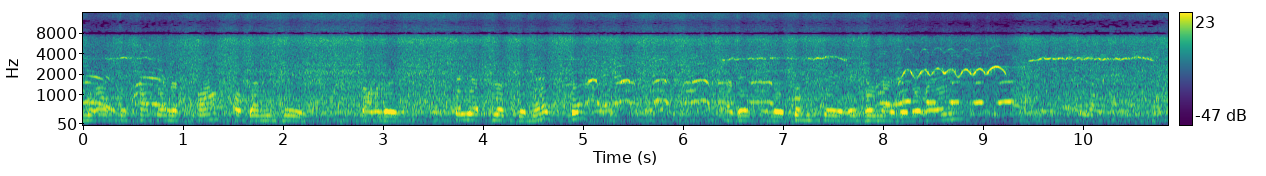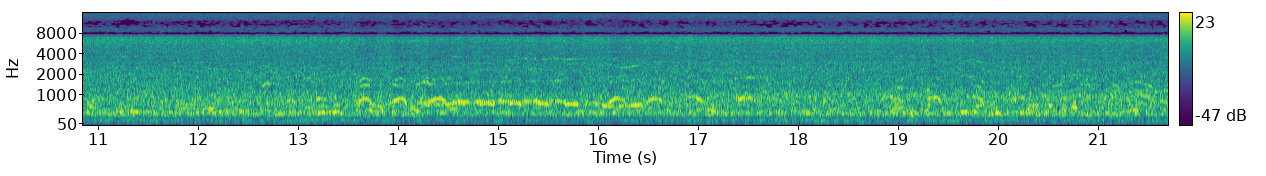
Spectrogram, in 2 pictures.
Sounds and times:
Speech: 0.0 - 17.7, 18.9 - 21.7
Boat, Water vehicle: 0.0 - 21.7.

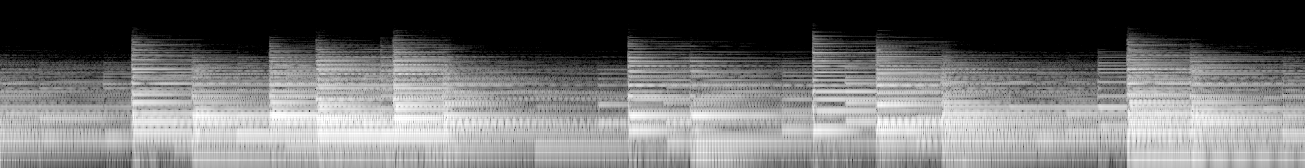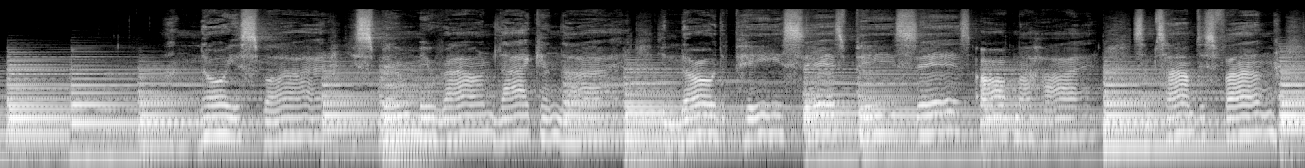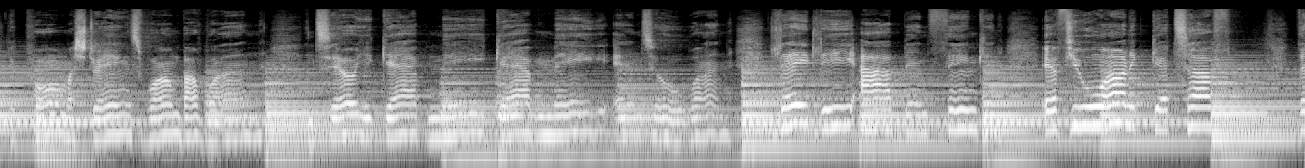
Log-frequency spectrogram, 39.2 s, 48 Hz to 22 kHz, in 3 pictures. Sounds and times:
Music: 0.0 - 39.1.

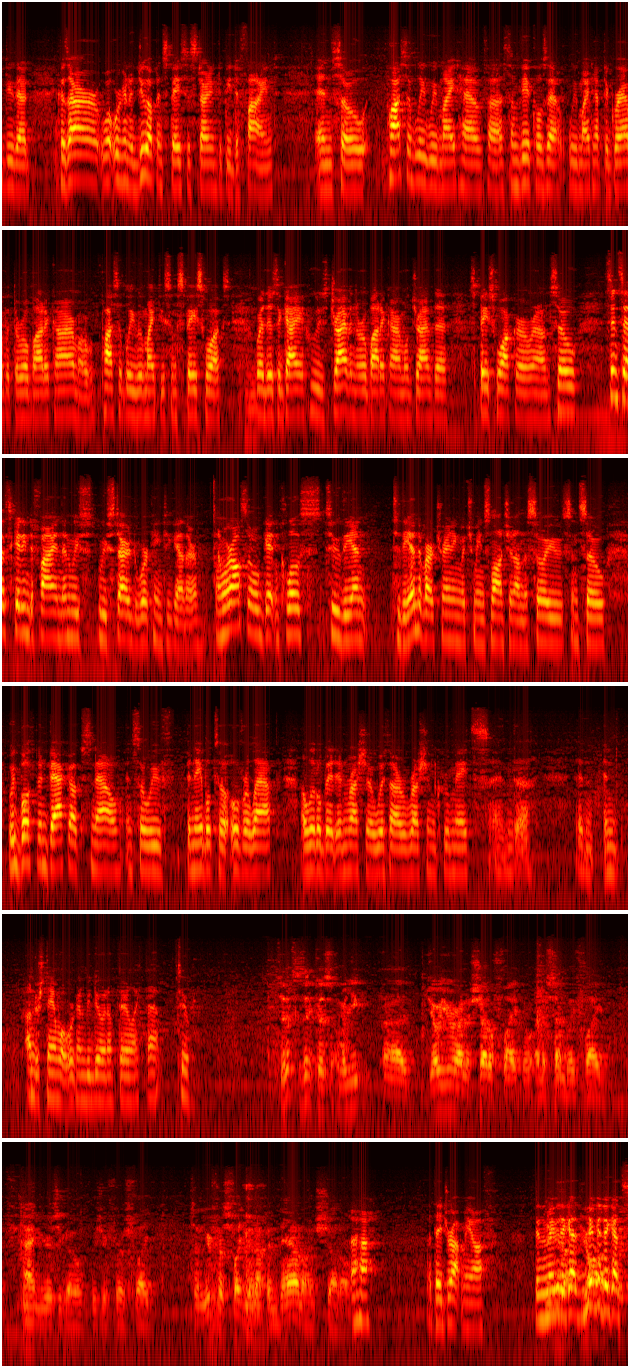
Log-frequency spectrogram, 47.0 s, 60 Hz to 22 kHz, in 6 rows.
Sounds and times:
Inside, small room: 0.0 - 46.9.

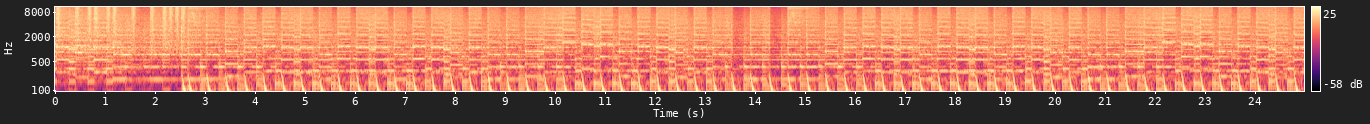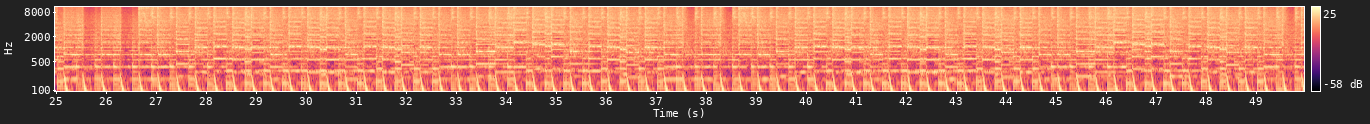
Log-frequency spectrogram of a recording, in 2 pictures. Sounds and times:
Techno: 0.0 - 49.9.

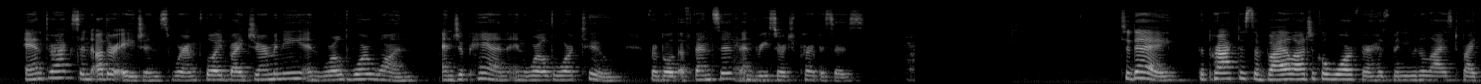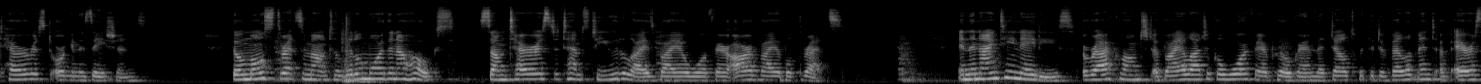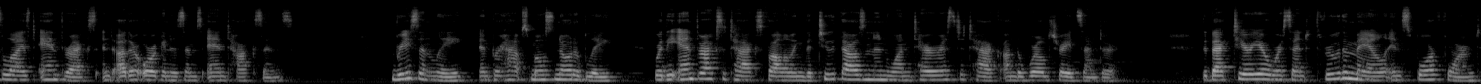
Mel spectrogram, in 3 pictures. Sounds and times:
Speech: 0.3 - 8.7, 11.2 - 16.4, 17.2 - 23.3, 24.4 - 32.6, 33.6 - 40.8, 41.7 - 44.4.

